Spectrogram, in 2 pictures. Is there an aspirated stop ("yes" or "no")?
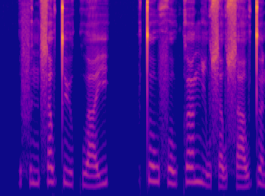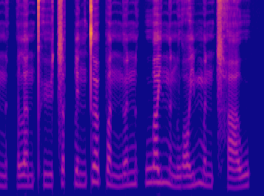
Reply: yes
